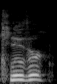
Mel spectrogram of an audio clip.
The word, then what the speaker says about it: Clover: looking forward to this is it pronounced Clover it is it is you can call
